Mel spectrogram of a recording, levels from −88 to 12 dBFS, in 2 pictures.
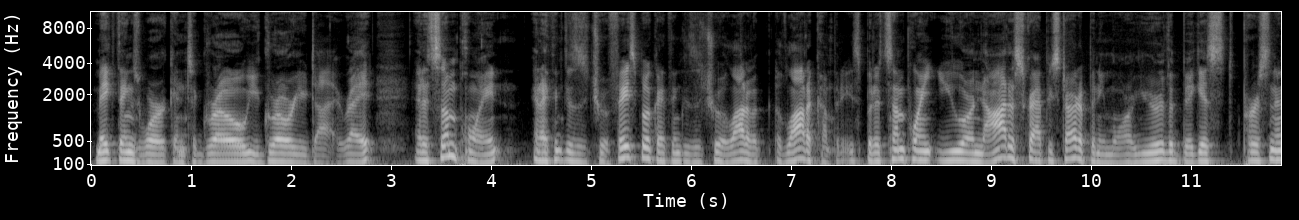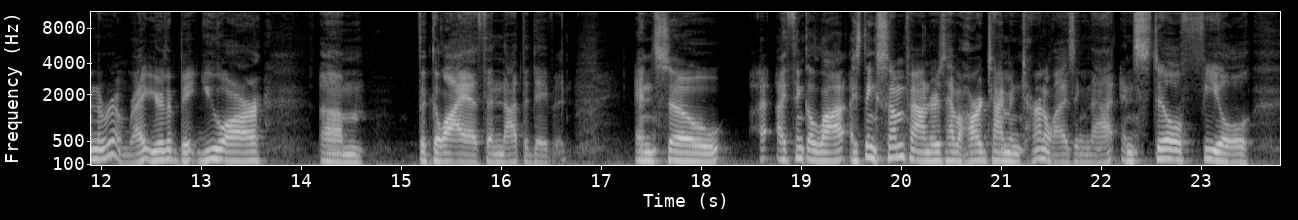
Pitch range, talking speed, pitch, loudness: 125-150 Hz, 220 wpm, 140 Hz, -18 LUFS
